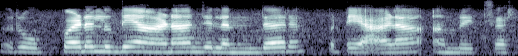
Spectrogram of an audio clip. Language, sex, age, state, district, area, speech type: Punjabi, female, 18-30, Punjab, Rupnagar, rural, spontaneous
